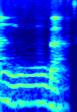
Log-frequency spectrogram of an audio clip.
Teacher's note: Keluar mimnya ada di bibir, dua bibir, syafawi. Bibir atas dan bibir bawah itu bertemu dengan ba. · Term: ikhfa syafawi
